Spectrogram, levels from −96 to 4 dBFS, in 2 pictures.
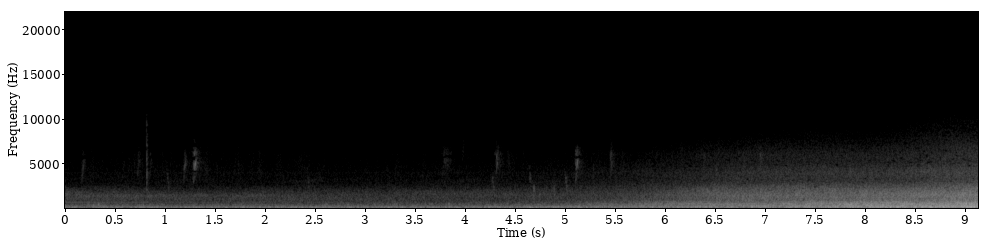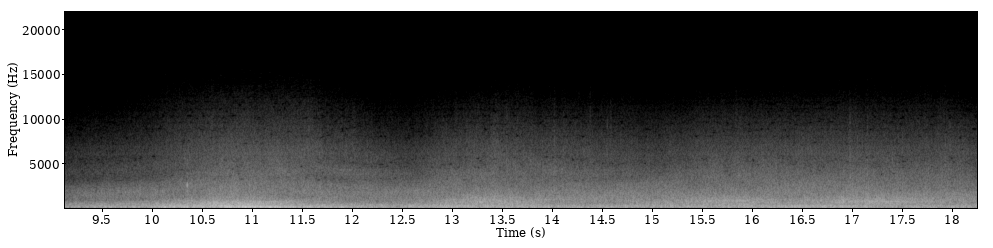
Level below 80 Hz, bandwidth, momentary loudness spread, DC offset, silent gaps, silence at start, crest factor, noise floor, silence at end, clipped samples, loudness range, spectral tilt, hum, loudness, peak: -60 dBFS; 10.5 kHz; 22 LU; under 0.1%; none; 2.8 s; 20 dB; -56 dBFS; 0 s; under 0.1%; 20 LU; -6.5 dB/octave; none; -28 LUFS; -10 dBFS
